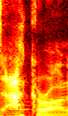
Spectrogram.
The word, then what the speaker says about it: Acheron: I think I keep pronouncing, by the way, Acheron, like Acheron, Acheron. Yeah, it's Acheron, I believe.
